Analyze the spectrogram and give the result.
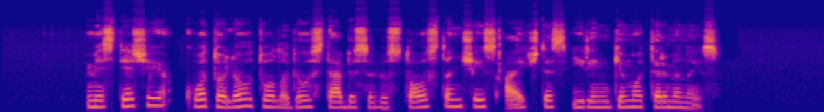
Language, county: Lithuanian, Vilnius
